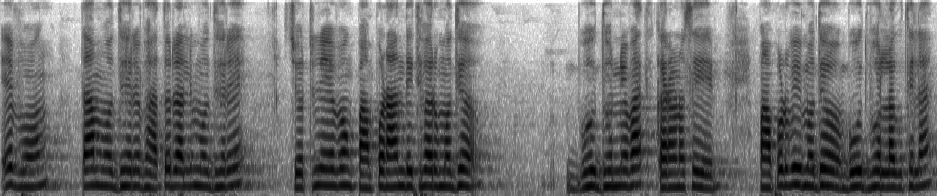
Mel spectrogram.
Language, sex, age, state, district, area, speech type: Odia, female, 18-30, Odisha, Boudh, rural, spontaneous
